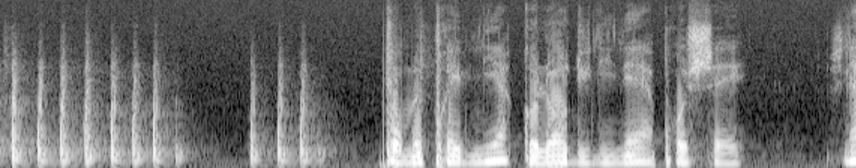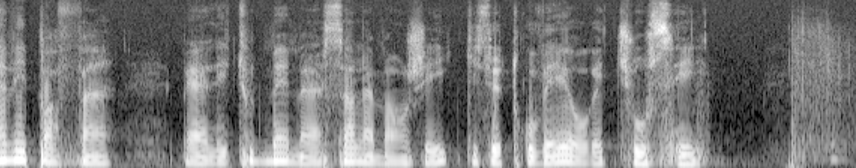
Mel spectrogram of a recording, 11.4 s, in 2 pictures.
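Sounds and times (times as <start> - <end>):
knocking on a bedroom door: 0.0 - 2.2
speech: 2.6 - 11.1.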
